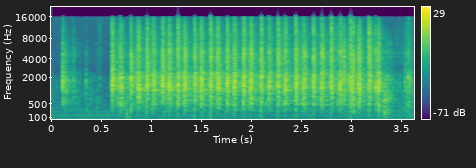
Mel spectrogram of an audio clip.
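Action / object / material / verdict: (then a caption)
shake / small box holding dice / plastic / tight. A small box packed with several dice is closed and shaken, giving a faint click and then about three seconds of quick, steady, bright rattling pulses. Because the dice fill the box and can barely move, the rattle stays small and muted.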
